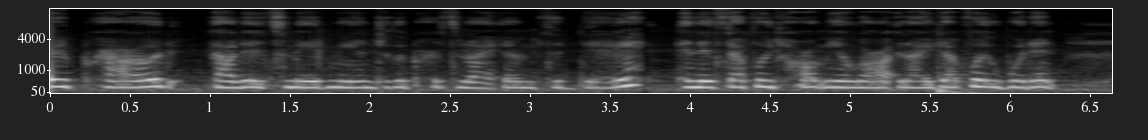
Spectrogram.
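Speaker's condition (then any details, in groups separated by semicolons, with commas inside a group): Cerebral palsy; spastic diplegia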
